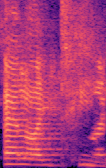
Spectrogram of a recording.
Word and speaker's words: Lit: There's this company called Lit Cosmetics. And basically, I need to, like, be careful. How do you say the name? Lift or list? Lit. L-I-T. Sorry. Lit.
